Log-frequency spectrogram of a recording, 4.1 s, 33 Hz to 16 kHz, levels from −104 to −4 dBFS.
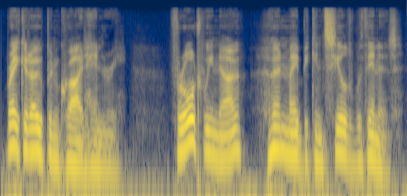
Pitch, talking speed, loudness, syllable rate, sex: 110 Hz, 220 wpm, -18 LUFS, 6.3 syllables/s, male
